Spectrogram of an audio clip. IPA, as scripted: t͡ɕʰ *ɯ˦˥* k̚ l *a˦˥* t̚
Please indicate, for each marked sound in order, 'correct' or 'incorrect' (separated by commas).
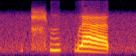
correct, incorrect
